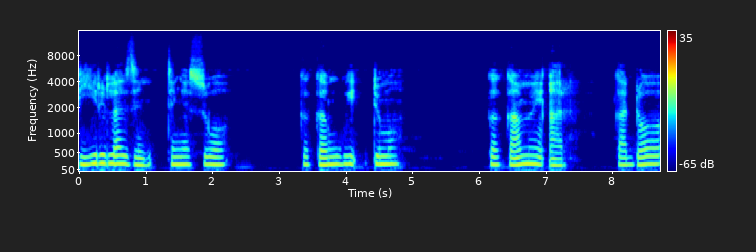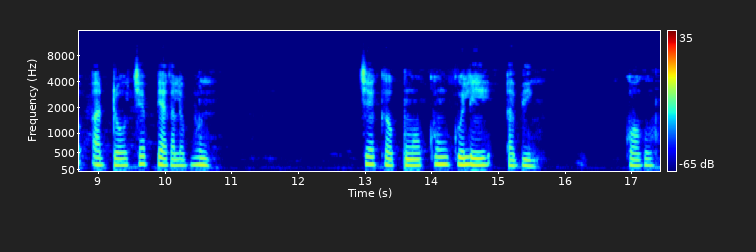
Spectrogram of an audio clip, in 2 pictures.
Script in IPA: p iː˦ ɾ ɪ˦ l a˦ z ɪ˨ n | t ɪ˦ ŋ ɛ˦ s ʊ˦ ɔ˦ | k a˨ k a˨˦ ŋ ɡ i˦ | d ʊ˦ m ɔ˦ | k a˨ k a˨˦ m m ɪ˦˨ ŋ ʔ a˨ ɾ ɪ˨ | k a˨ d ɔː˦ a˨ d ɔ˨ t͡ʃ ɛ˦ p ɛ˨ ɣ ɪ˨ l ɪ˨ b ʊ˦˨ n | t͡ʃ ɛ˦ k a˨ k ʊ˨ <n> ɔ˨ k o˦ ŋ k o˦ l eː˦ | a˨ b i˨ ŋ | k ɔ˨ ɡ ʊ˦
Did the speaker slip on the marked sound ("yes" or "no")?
yes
